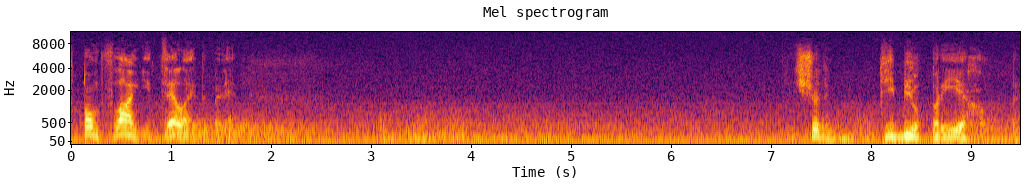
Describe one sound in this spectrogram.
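Water swishes along a moving ship's hull.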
